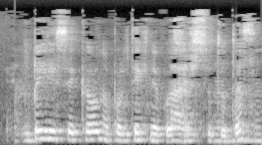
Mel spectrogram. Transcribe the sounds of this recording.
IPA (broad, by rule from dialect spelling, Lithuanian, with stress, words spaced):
ˈbɐɪɡʲeːsʲɪ ˈkɐʊnoː poːlʲɪˈtʲæːxʲnʲɪkoːs ɪnʲsʲtʲɪˈtʊtɐs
